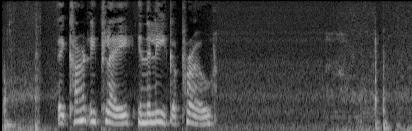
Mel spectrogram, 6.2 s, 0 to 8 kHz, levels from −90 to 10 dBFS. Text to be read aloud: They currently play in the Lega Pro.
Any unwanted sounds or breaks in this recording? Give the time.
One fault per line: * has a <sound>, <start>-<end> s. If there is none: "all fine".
all fine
